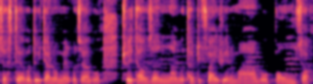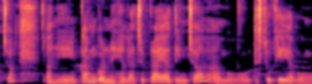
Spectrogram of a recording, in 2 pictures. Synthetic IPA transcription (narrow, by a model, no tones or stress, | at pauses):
d͡zʌst̪ʌjʌbʌd̪ujʈarumerkot͡sʌĩʌbʌ | tʰwejt̪ʰawd͡zʌnʌbʌt̪ʰʌrʈipʰajbʱʌɾmaʌbʌpawnʌsʌkt͡sʰʌʌnikamɡʌrneɦelat͡saĩprajad̪int͡sʰʌʌbʌt̪est̪okejʌbʌ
